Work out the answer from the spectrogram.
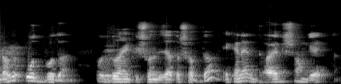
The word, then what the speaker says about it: উদ্বোধন: যেমন এখানে আছে উদ্বোধন, এই শব্দটি অনেকেই ভুল করেন, অনেকেই এটা উচ্চারণ করে উদ্বোধন, আসলে এখানে উদ্বোধন না, উচ্চারণ হবে উদ্বোধন।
